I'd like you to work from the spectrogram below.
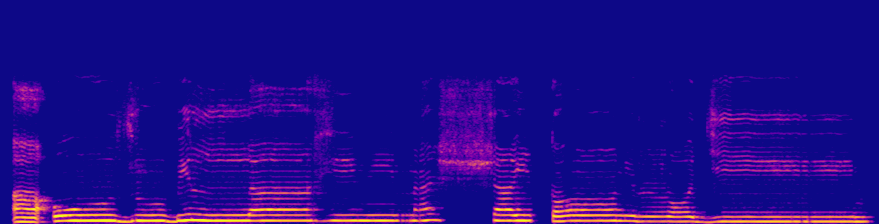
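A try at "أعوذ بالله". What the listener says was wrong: Ya, Masya Allah, untuk ta'awudznya di zal. Zal, ujung lidah ke belakang gigi seri atas atau seperti agak digigit ya. A'udzu, jangan sampai tadi agak ke bawah itu ya lidahnya. A'udzu, a'udzu billah. Yang ke atas lidahnya. A'udzu. Ya, a'udzu. Ya, nanti dilatih lagi zalnya karena untuk membiasakan ya ujung lidah jangan sampai ke gigi seri bawah tapi ke atas. A'udzu. Kadang ada yang digigit ya. A'udzu.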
